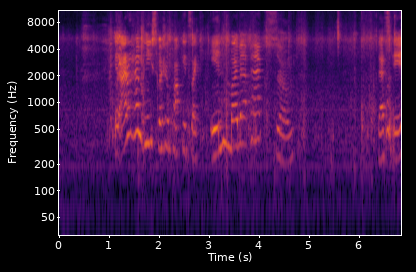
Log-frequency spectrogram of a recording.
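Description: A young girl talks close by with animation.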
